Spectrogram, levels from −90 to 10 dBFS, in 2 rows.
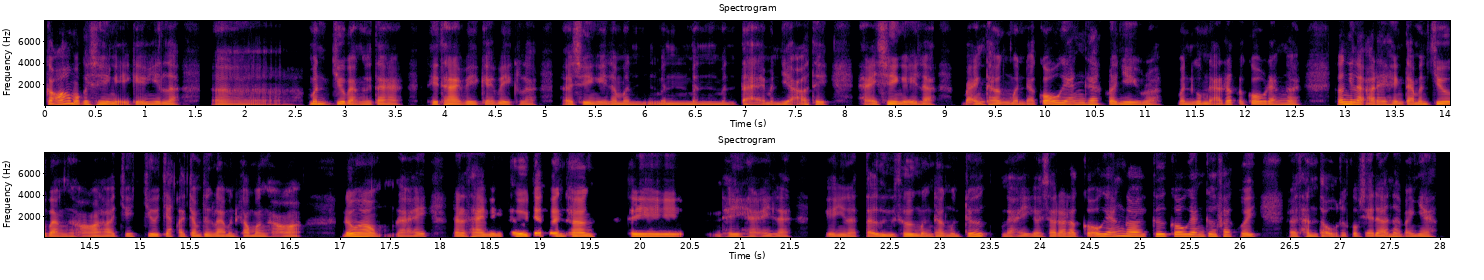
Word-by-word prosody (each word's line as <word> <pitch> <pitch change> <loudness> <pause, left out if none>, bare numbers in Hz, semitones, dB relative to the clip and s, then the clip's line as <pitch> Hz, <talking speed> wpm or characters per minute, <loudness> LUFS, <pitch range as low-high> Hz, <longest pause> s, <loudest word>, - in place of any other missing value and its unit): có 255 - +3
một 250 - +4
cái 155 - 0
suy 145 -1 +2
nghĩ, 115 - 0
kiểu 110 +4 0
như 140 0 +1
là, 110 -6 0 0.3
ờ, 95 -1 -3 0.6
mình 105 -3 +2
chưa 140 +6 +3
bằng 115 -7 0
người 100 0 -2
ta, 115 +1 -1 0.3
thì 105 - +3
thay 125 0 +4
vì 105 -3 0
cái 105 +5 -3
việc 105 -6 -2
là, 95 -2 -4 0.3
ờ, 90 - 0
suy 120 +5 0
nghĩ 100 -2 -2
là 130 -2 -1
mình 95 -3 -2
mình 100 -1 -1
mình 95 0 -2
mình 95 -1 -4
tệ, 90 +1 -2
mình 105 -2 -3
dở 95 -3 -2
thì 100 -2 0 0.3
hãy 115 - -2
suy 145 +2 +3
nghĩ 105 0 +1
là 120 -6 -2 0.3
bản 125 +4 -2
thân 130 -3 0
mình 105 -4 -3
đã 95 +1 -3
cố 135 +10 +4
gắng 165 +2 +1
rất 175 -2 0
là 105 - +4
nhiều 95 -2 +2
rồi, 95 -1 -2 0.2
mình 95 -2 -1
cũng 105 +4 +1
đã 110 - -2
rất 170 +2 -1
là - - -6
cố 140 +3 +2
gắng 150 +3 -1
rồi. 160 -9 0 0.4
Có 190 - +5
nghĩa 200 0 +7
là 180 - +4
ở 150 - -1
đây 155 0 -1
hiện 115 -5 -1
tại 100 -1 0
mình 110 -1 +1
chưa 140 +3 +4
bằng 105 -7 0
họ 100 +3 -2
thôi, 115 -1 -1
chứ 135 +4 -3
chưa 130 -2 +2
chắc 160 +1 -4
là 105 - 0
trong 115 0 -1
tương 120 -1 +1
lai 120 0 +1
mình 100 -3 -2
không 110 +2 -2
bằng 105 -2 -1
họ, 80 -2 -3 0.4
đúng 145 +5 +7
hông? 155 -10 +5 0.2
Đấy, 135 +10 -3 0.3
nên 135 - +2
là - - +1
thay 135 +1 +2
vì 110 - +2
tự - - +4
trách 160 - +5
bản 120 - +6
thân 130 0 +5 0.4
thì 100 0 +6 0.6
thì 100 0 -1
hãy 105 +4 -5
là, 110 -7 -4 0.3
kiểu 100 - -2
như 125 - -1
là, 105 - -2
tự 105 +3 +2
thương 130 -1 +3
bản 110 +2 -1
thân 120 -3 -2
mình 100 -2 -3
trước, 185 +9 +3 0.2
đấy, 105 +9 -4
rồi 100 - -2
sau 135 +5 -2
đó 145 - +1
là 150 -4 0
cố - - +1
gắng 200 +2 +2
thôi, 190 -1 +4
cứ 190 0 +5
cố 190 0 +4
gắng 185 0 +2
cứ 195 0 +2
phát 190 0 -2
huy, 130 -4 +2 0.3
rồi 95 0 -2
thành 95 -2 -1
tựu 95 +2 -2
nó 120 - -7
cũng 115 - -4
sẽ 115 0 -3
đến 130 +7 +1
thôi 160 -5 -1
bạn 100 0 -3
nha. 125 -4 -2
115 Hz, 265 wpm, -24 LUFS, 100-140 Hz, 0.6 s, nghĩa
